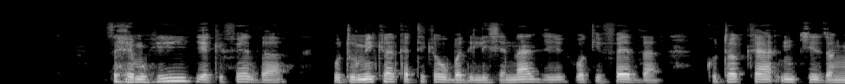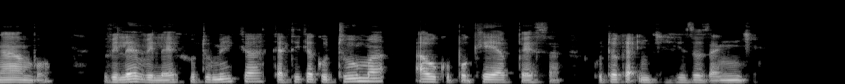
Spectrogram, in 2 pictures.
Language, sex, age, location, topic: Swahili, male, 25-35, Kisumu, finance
